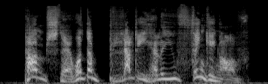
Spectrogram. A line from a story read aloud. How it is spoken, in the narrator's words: cried Jack, but quite mildly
